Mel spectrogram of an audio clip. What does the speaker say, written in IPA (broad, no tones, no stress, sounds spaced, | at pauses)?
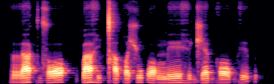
r a k d͡z ɔ | k͡p a ɦ i ǀʰ a qʷ ɛ ʃ u ɓ ɔː ŋ͡m eː ɦ ɪ d͡ʒ ɛ bʱ ɔː bʱ ɪ p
